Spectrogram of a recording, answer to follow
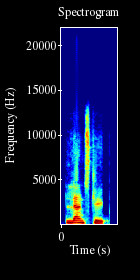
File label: "landscape", Indian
